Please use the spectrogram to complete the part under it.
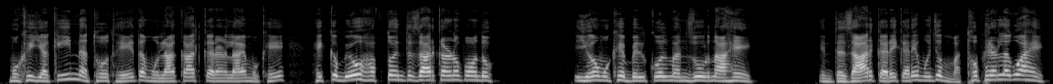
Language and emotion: Sindhi, angry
